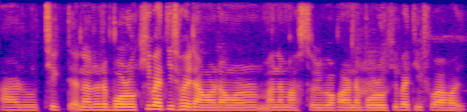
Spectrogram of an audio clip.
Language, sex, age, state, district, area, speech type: Assamese, female, 45-60, Assam, Darrang, rural, spontaneous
